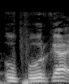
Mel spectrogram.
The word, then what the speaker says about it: Upurga: It's called Upurga. Am I pronouncing the title right? – You cannot spell it wrong. Of course, it's right. – Upurga.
